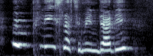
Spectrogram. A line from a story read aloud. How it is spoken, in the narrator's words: cried Susie, the older of the two girls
